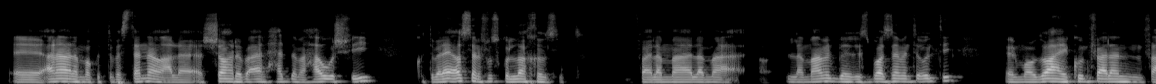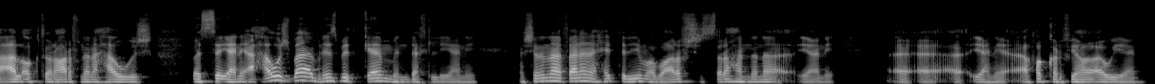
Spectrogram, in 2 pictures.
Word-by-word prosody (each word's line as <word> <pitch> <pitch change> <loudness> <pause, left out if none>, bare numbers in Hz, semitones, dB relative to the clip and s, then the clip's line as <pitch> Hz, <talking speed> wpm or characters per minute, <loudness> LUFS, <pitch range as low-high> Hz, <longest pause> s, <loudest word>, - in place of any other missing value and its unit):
آآ 110 -1 -1
أنا 135 0 +6
لما 115 -3 0
كنت 110 0 -12
باستنى 130 +5 -1
على 105 -4 0
الشهر 130 +4 +2
بقى 120 +1 0
لحد 125 +2 -6
ما 115 - -4
أحوّش 125 +4 0
فيه، 155 +6 -2 0.4
كنت - - -14
بالاقي 135 +4 +5
أصلًا 150 0 +1
الفلوس 135 +2 -6
كلها 130 -1 +1
خلصِت، 115 -3 -6 0.5
فلما 115 0 0
لما 115 -2 -2 0.5
لما 115 +1 -3
أعمل 140 +3 +3
بالأسبوع 125 -1 0
زي 135 +3 0
ما 135 - 0
أنتِ 130 +1 -4
قُلتِ، 145 +5 -2 0.6
الموضوع 115 +4 +4
هيكون 125 +2 0
فعلًا 130 -4 +2
فعَّال 115 +3 +4
أكتر، 125 -1 -1
هاعرف 120 +1 +2
إن 120 - -1
أنا 120 - 0
أحوِّش. 115 0 -1 0.4
بس 125 +2 0
يعني 130 -2 +4
أحوِّش 190 -1 +3
بقى 180 -1 +4
بنسبة 155 +2 0
كام 145 +1 +2
من 115 -1 -4
دخلي؟ 110 -2 -6
يعني 100 0 -9 0.4
عشان 135 +5 -2
أنا 155 0 +5
فعلًا 150 +1 +4
الحتة 135 +2 -3
دي 135 +3 +1
ما 120 -5 -2
باعرفش 125 +5 -1
الصراحة 125 +2 -2
إن 120 0 -4
أنا 120 -1 -2
يعني 100 -1 -7 0.6
أ - - -6 0.6
أ - - -9
يعني 105 -3 -4
أفكّر 125 +4 -1
فيها 110 -2 0
أوي 110 -1 0
يعني. 100 0 -6
120 Hz, 165 wpm, -25 LUFS, 110-135 Hz, 0.6 s, أنا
